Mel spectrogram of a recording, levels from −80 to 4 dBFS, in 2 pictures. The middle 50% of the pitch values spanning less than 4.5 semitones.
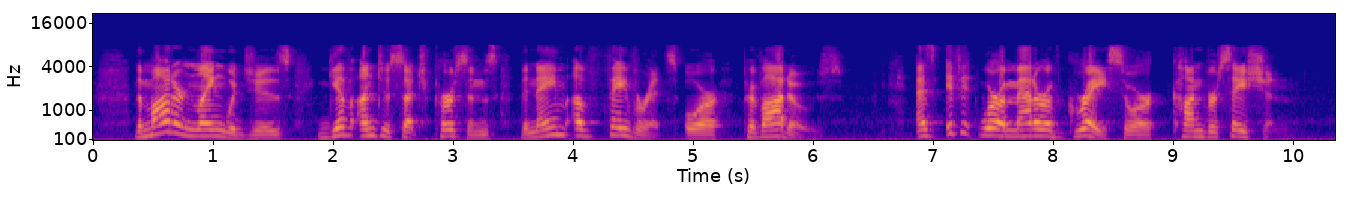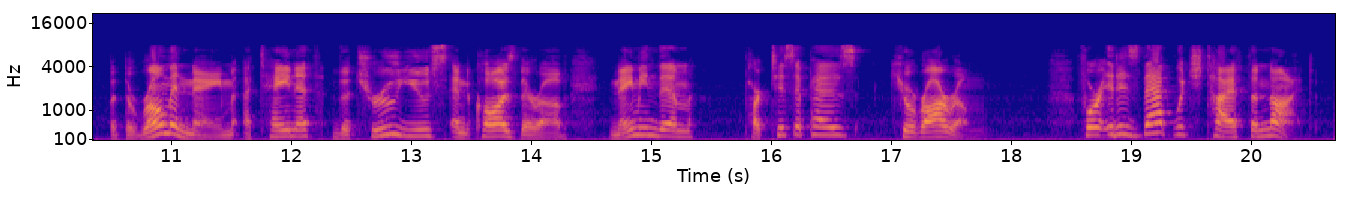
No: average, 5.3 semitones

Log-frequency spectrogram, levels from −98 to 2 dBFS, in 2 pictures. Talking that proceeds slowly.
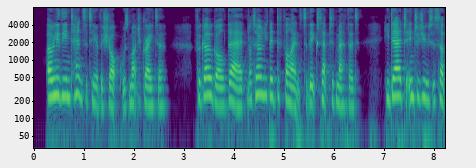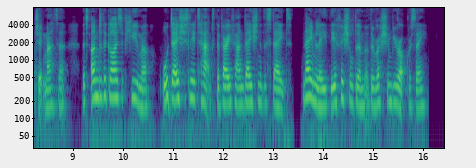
No: average, 175 wpm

